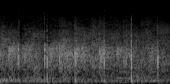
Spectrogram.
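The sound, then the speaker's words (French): An audience applauds a speaker, a faint, soft patter of clapping with a few sharper individual claps standing out at irregular intervals. “on peut applaudir Yacine.”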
